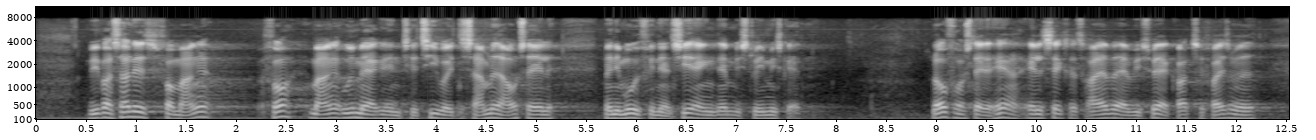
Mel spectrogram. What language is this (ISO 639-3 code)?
dan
